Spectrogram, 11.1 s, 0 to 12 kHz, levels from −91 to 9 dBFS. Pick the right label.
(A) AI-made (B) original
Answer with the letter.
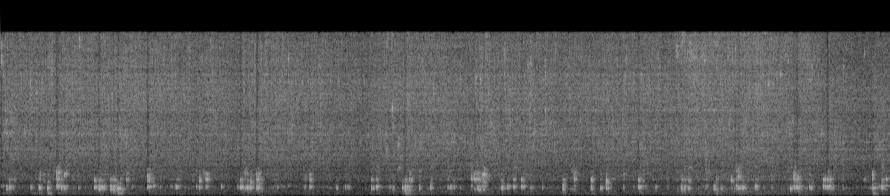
B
